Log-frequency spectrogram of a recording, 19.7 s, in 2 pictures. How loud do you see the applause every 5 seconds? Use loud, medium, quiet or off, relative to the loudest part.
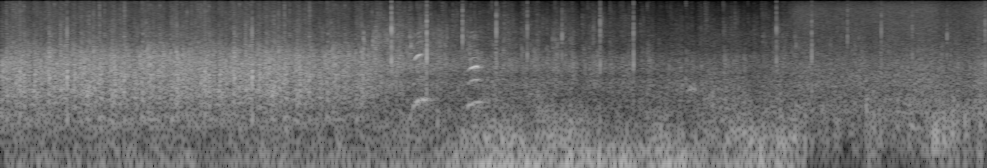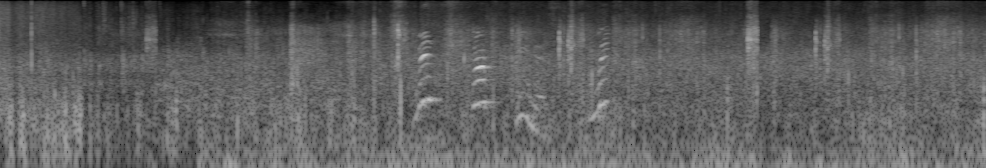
loud, quiet, quiet, quiet.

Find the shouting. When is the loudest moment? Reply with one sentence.
The volume of the shouting peaks at 15 seconds.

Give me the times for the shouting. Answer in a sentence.
The shouting can be heard from 4.0 to 4.9 s and from 14.0 to 15.9 s.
